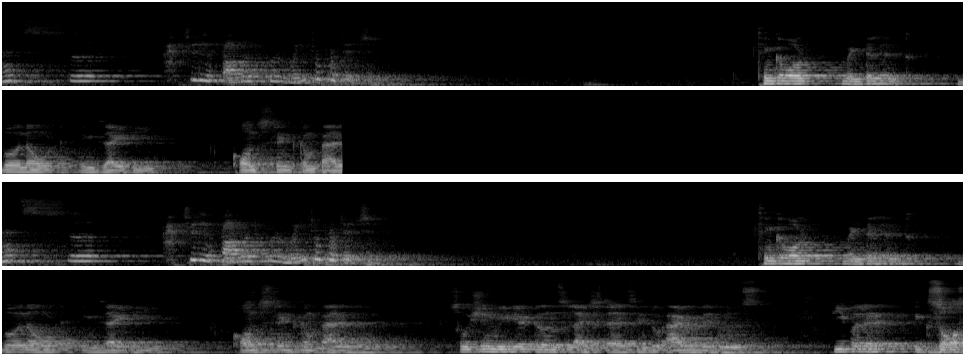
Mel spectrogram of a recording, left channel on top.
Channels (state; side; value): drops out; left; at 13.1 s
